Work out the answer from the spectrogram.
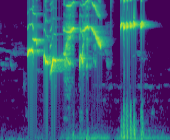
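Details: Morning song of an orange-headed thrush: a fast rush of clear, warbled whistles jumping up and down in pitch, a short pause, then a sustained high thin whistle over a few soft low knocks.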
